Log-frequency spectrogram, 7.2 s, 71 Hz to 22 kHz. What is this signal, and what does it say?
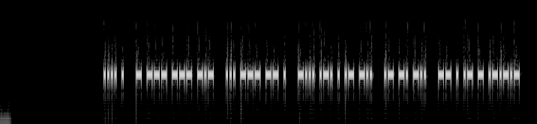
Morse code, heard as a keyed tone, about 50 wpm, 700 Hz. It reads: HE TOOK SOME BREAD AND MEAT.
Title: Sentences from Top 1600 Words 50wpm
